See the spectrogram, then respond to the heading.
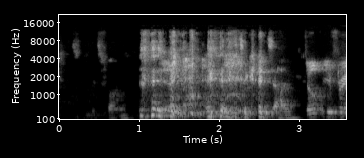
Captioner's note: laughs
